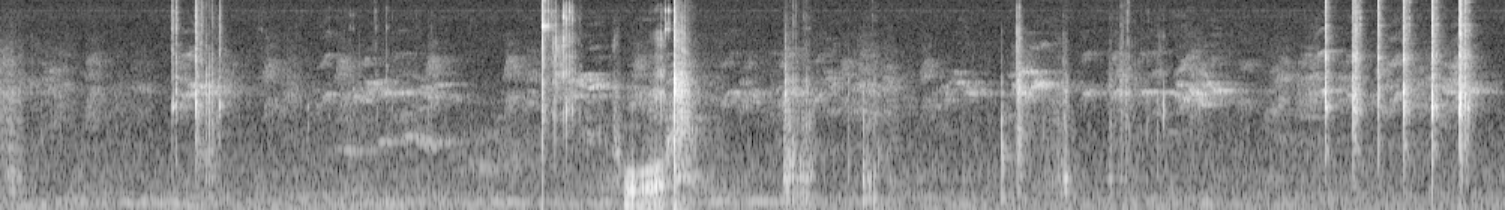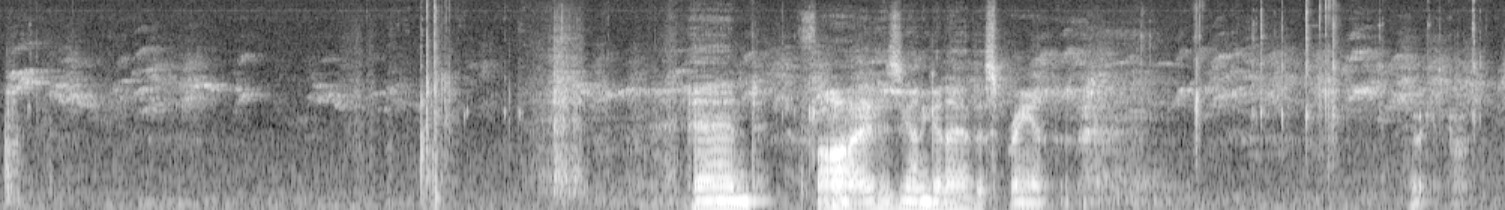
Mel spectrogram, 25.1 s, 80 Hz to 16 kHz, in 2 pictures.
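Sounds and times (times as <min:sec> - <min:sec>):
small metallic clicks of lock pins: 0:01.4 - 0:01.9, 0:11.0 - 0:12.3, 0:22.0 - 0:25.0.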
